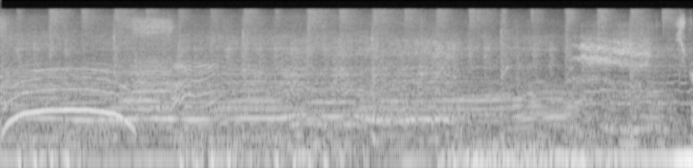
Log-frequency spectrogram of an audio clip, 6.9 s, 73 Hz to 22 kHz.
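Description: A 1979 Ford Fairmont on a drag strip revs its engine hard for a smoky burnout. The engine pitch climbs and sweeps up and down over a steady roar, with a loud, sustained sound close to the microphone.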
